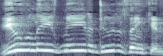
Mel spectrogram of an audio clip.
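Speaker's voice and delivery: very high, shrill holler. Hank answers the narrator, who has just yelled at him, hollering. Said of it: "Hank hollered".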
